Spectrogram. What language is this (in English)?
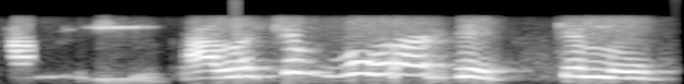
Kashmiri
